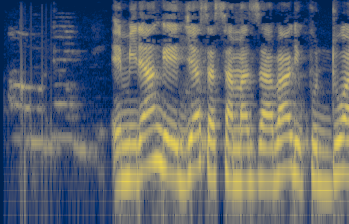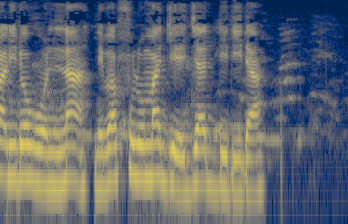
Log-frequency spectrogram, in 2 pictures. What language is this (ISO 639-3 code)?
lug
